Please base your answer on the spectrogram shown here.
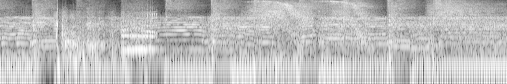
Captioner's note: upbeat rock music; belching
